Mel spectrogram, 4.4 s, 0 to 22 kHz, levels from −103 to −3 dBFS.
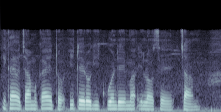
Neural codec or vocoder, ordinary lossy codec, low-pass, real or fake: none; none; 7.2 kHz; real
